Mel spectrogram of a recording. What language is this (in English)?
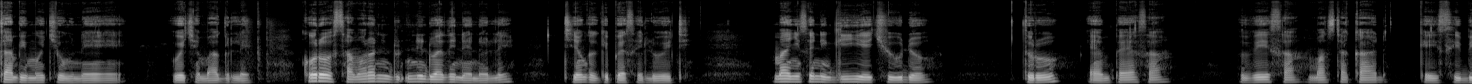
Luo (Kenya and Tanzania)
